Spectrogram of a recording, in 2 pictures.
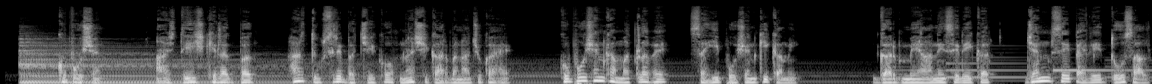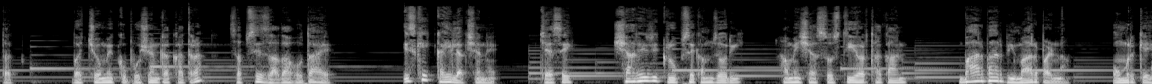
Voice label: hindi, male voice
